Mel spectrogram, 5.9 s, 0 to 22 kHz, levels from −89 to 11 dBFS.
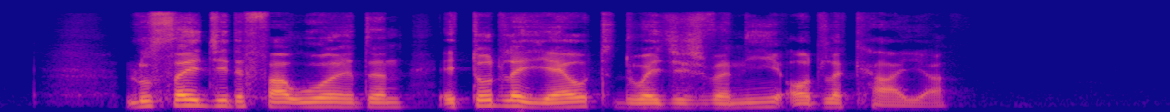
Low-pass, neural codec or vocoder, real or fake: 14.4 kHz; autoencoder, 48 kHz, 128 numbers a frame, DAC-VAE, trained on Japanese speech; fake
